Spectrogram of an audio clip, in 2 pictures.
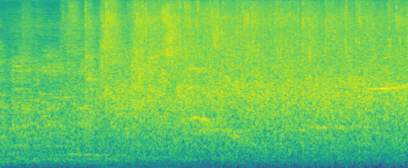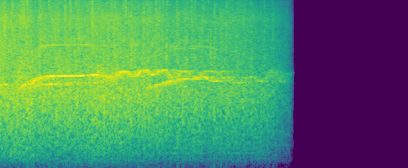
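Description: Theatre audience applauding, with a high wavering tone rising over the clapping in the second half. The applause fades and cuts off abruptly about seven seconds in.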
